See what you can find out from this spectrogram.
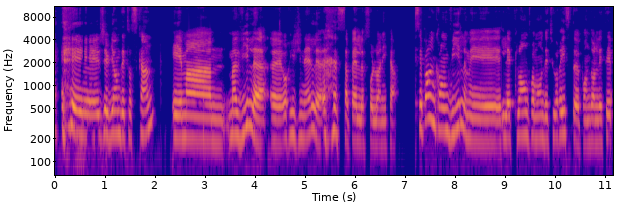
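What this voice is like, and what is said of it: Italian accent speaking French. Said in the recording (French): “je suis italienne, comme vous pouvez entendre par mon accent.”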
